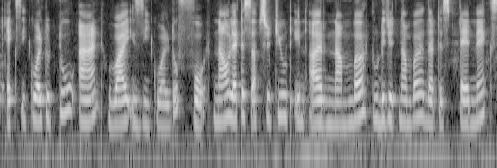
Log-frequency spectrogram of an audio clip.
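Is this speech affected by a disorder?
No.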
